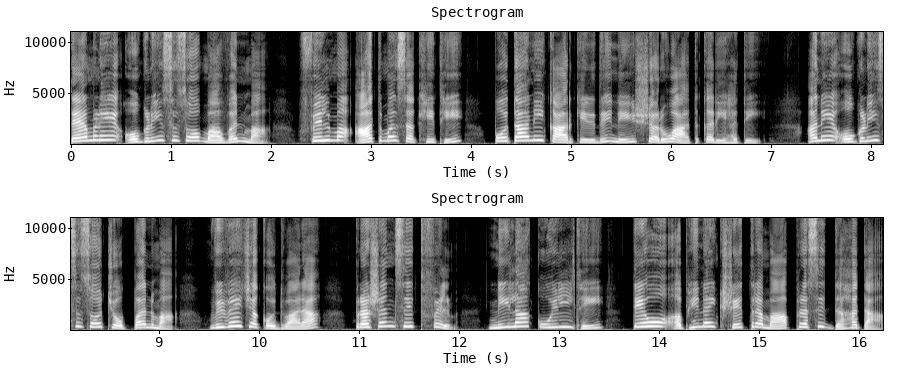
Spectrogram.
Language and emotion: Gujarati, neutral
